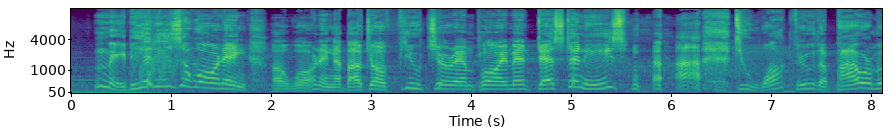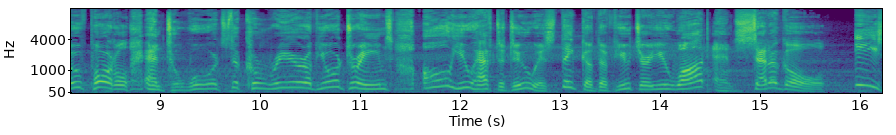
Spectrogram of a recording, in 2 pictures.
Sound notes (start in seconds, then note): 5.4 laughs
